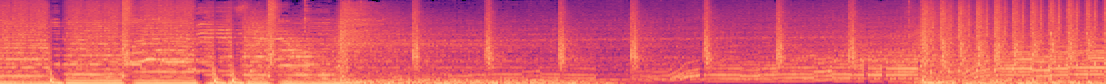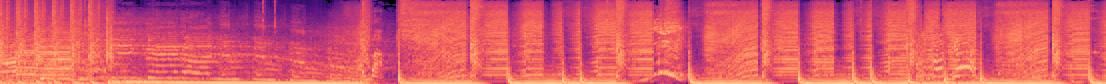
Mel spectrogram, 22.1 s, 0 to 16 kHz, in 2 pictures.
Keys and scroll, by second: 2.9 typing, 11.3 typing, 15.4 typing.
